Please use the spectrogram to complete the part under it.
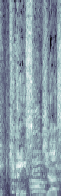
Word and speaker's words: Kaysen: They can't say Kaysen? It's Jason with the K.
